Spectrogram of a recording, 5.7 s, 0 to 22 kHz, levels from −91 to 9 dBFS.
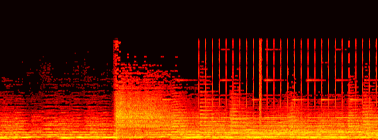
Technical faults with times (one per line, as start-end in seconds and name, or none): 2.94-5.68 Wi-Fi interference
